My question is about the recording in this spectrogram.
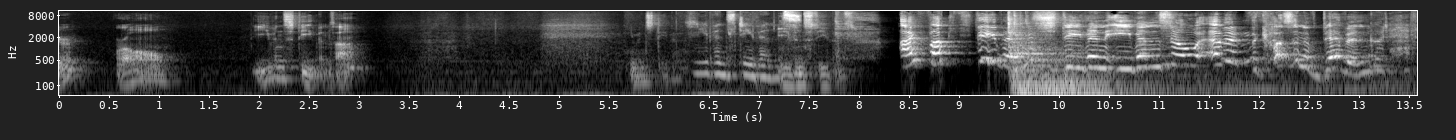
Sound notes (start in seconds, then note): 9.5 clang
